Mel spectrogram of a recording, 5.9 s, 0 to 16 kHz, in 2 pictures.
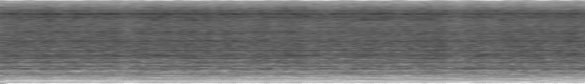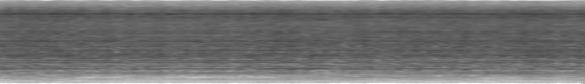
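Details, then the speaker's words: Blue Max Gen4000B generator, sat for a few years, carburetor replaced: small engine runs steady with a raspy buzz only while choked; runs only on choke, lean mixture suspected. "full choke still no go um let's fire it up again but I'm gonna go half choke to start"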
